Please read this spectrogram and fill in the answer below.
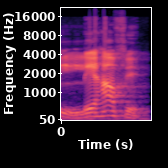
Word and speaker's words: লেহাফ: একই বিছানায় থাকতেন, একই লেহাফে, লেহাফ কম্বল যে গায়ে দেন, লেহাফটাকে আসলে আরবি শব্দ কিন্তু এটি লেহাফ, হা দিবেন দিয়ে উচ্চারণ করে বলবেন, তখন ওর নাম লেহাফ।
